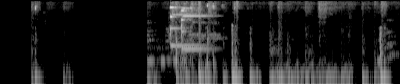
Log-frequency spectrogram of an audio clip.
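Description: A doorbell rings at a home, two short faint tones followed by a louder, longer chime with ringing harmonics and several repeated hits, fairly close and clear with no talking.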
